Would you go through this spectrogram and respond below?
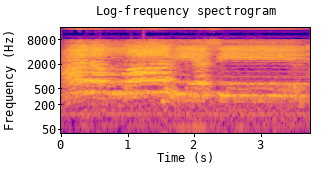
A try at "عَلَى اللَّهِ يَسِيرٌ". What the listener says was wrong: علا کلام جو ہے اس کو موٹا نہیں کریں گے، اللہ کلام صرف موٹا کریں گے.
